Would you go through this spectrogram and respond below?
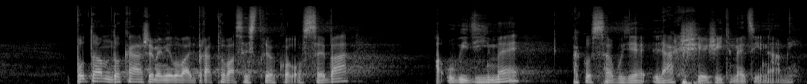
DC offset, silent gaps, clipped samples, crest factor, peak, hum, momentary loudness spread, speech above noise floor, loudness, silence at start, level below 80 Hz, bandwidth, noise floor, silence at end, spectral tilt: under 0.1%; none; under 0.1%; 22 dB; -6 dBFS; none; 9 LU; 31 dB; -28 LUFS; 0.75 s; -48 dBFS; 16.5 kHz; -58 dBFS; 0.1 s; -4.5 dB/octave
